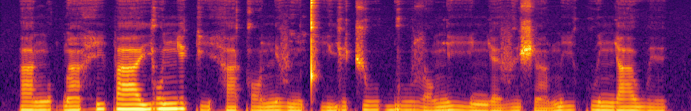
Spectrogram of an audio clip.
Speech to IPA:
a˨ŋo˨ɡ͡bã˨ hi˦paː˦ jo˦ɲe˦ ki˨ ha˨kɔ˨ nɪ˦vĩ˨tʰi˨ jɪ˦t͡ʃuː˦ɡ͡buː˦ lɔ˨˦ŋɾiː˦˨ ɲɛ˨vɪ˦ʃã˨ miː˦kʷi˦ɲaː˦ wɪ˦

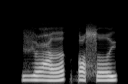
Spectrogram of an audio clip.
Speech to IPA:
vyʕɐ | ɠɔsˤy

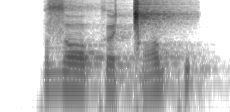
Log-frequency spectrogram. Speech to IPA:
zɔkœɡ͡ǀɒkʷ

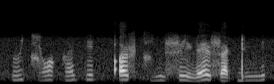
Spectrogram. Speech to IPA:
ɯ˧˥˧t͡ɕɔ̤˧˥˧ qi̤˧˥˧ke˦˥kqʼo˦˥ʂ t͡ɕi̤˧˥˧ʂi˥˩ ɳɛ˧˥˧ʂa˨˦kɖe̤˦˥

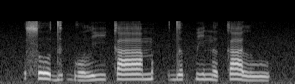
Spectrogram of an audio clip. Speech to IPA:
so˦˨ dɨ˧ɡ͡bo˨liː˧kaː˦m | də˧ k͡pi˧nə˨ ka˦˨lu˨

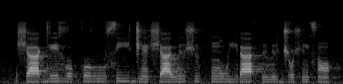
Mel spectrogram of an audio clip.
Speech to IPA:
ʃaː˧ ɡeː˦ ɣo˨ko˦ ɣu˧ siː˦d͡ʒɛ̃˧ ʃa˧ lɨ˦ʃɨ˧ kʷũ˧ wiː˨ɾaː˧hɨ˨lɨ˨ d͡ʒo˨ʃĩ˨sɔ̃˨

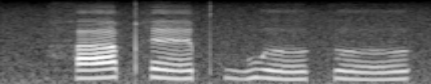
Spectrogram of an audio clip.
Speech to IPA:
haː˨˥pʰɛː˧˩˧pʰṳ˧˩˧wɤː˧˩˧ kɤ˧˩˧

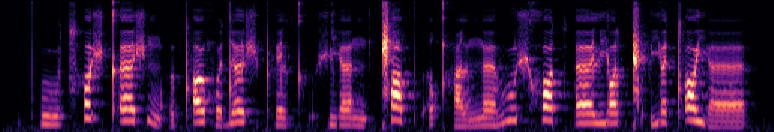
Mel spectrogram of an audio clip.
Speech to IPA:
pʰuː˨t͡sʰɔ˥ʃkʼɜː˦ʃŋɔ̰˩l tʼɒ˦χʷə˩dəː˦ʃ pʰɪ˨lkʰṵ˨ʃ jɜ˨ŋə̰˩ ǁɒ˥pʼṵ˨l qʰɪ˩lŋɜ˨ vu˥ʃxɔ˥ t͡sʼɜː˦ljɔ˦lǁṵ˨jə˥ tʼɔ˥jɜː˩

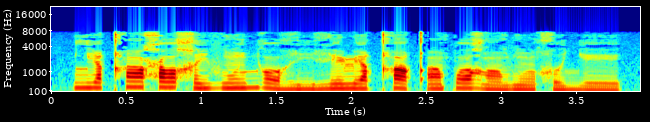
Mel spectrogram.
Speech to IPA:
li˧qʰɔ̃˦ħɔ˦ χi˧ vũ˧ ʎɔ˦˨ɦi˨ ɦɪ˧ɭɪ˧ qʰɔ˦˨qʼɔ̃˧ pɔ˦ʁɔ̃˨ vũ˨χʷɪ˨ ʎe˨

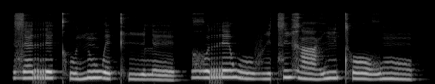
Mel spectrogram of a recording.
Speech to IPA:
zɛ˦re˦kʰu˨ nũ˦we˨ kʰiː˨ le˨ | ɣʊ˦re˦ wuː˨vi˨t͡si˦ ɣã˦˨ ɣĩ˦tʰoː˦˨ ɣũ˦˨

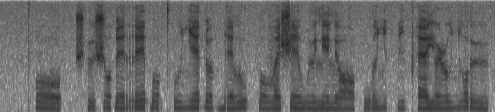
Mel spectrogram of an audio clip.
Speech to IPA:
pʰo | t͡ʃʰʉʃoɗere ɓokʰuʎe ɗɵ ɡ͡belu k͡povɛʃe wʉlʲelʲɔ | wɵʎɯk͡pipʰɛ jɯɭuʎo ɾʉ

